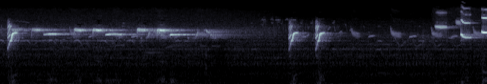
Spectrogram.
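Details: A tit gives a drawn-out, wavering high trill for over two seconds, then a few sharp, separate chirps and quick twitters.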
